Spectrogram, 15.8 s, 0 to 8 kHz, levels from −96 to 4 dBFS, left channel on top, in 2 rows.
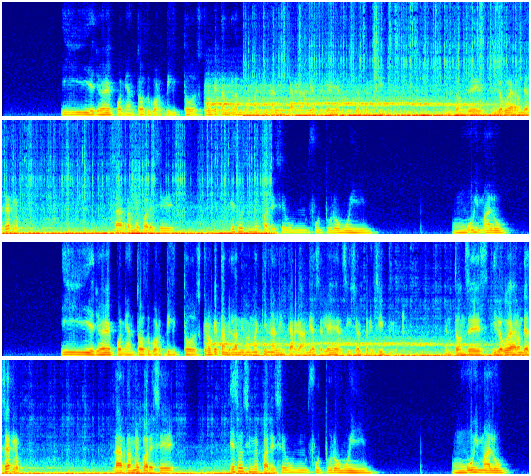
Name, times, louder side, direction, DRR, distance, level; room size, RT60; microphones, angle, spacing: voice 1, 0.9-5.9 6.6-8.2 9.6-10.5 11.3-13.5 14.6-15.5, right 5 dB, 85° right, 0.5 m, -23 dB
sound 1, 3.0-9.5, left 2 dB, 35° left, 0.6 m, -31 dB
sound 2, 3.6-12.0, left 6 dB, 60° left, 0.3 m, -18 dB
7.3 x 2.6 x 5.0 m
head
